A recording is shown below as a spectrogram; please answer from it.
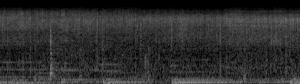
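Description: Stuffed squash blossoms sizzle and fry in a pan, a soft, steady crackle of hot oil with small pops throughout, fairly quiet and close, no talking.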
